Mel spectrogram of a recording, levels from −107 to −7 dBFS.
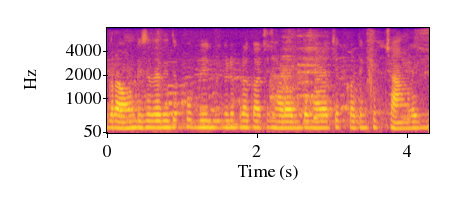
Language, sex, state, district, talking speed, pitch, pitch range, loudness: Marathi, female, Maharashtra, Gondia, 210 wpm, 185 Hz, 180-190 Hz, -18 LUFS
